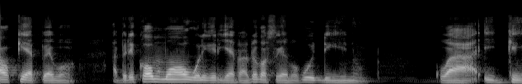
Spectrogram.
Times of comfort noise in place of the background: none

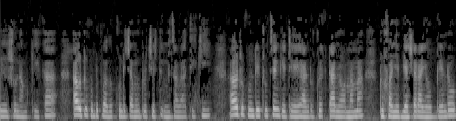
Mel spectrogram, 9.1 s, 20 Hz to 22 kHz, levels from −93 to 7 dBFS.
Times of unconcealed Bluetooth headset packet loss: none

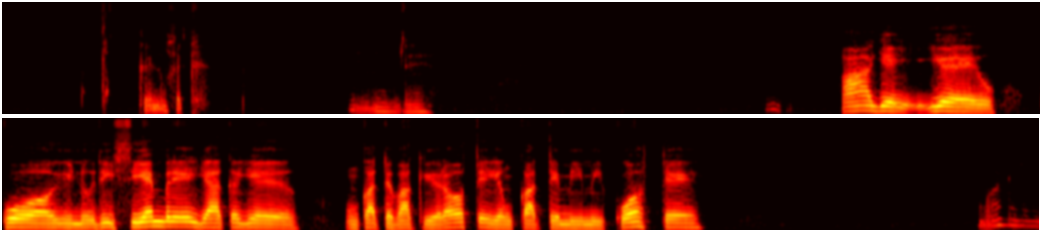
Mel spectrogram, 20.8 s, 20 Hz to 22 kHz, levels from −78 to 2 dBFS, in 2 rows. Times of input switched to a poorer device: none

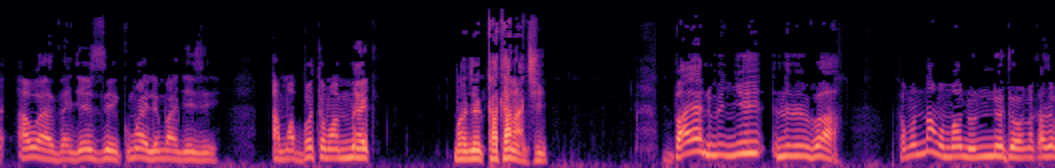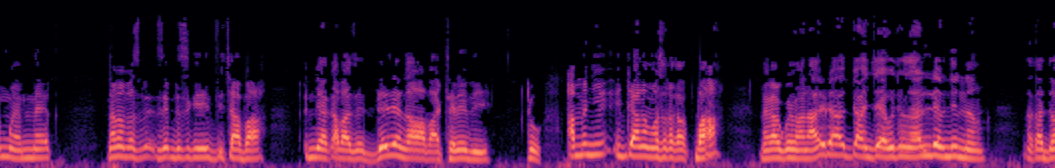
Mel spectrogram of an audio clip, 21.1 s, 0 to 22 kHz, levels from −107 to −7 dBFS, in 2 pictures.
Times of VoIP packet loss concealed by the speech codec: none

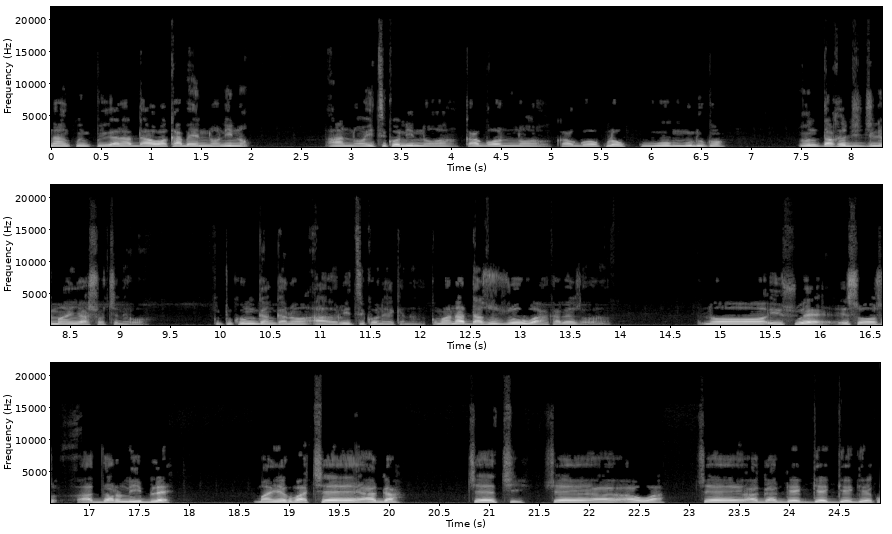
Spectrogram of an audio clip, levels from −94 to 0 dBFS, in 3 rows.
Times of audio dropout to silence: none

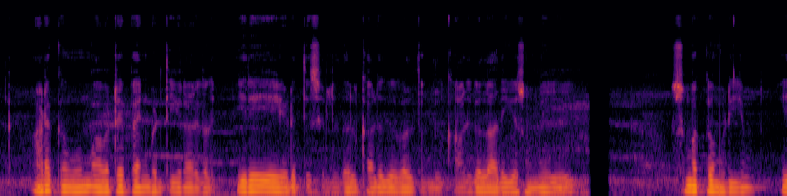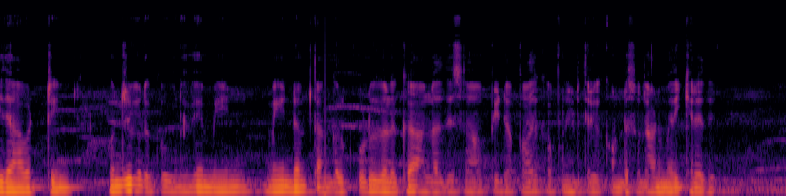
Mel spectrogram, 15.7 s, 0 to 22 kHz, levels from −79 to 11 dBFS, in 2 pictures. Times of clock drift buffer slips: 3.26-15.06

